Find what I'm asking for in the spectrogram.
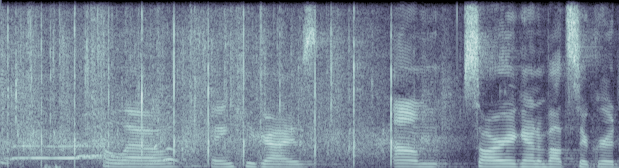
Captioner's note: audience applauding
